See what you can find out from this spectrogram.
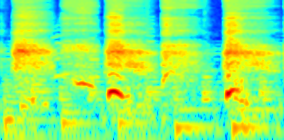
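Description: Heavy, deep breaths taken in a steady rhythm during a breathing exercise, several loud inhales and exhales with a rough, airy rush, alternating with brief pauses, no talking.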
